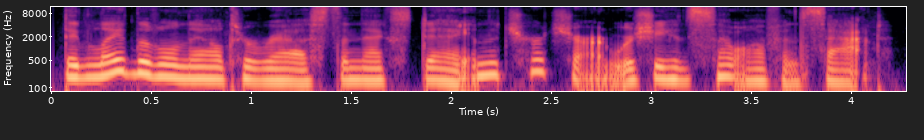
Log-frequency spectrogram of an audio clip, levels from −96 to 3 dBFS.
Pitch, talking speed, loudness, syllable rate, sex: 170 Hz, 250 wpm, -18 LUFS, 5.5 syllables/s, female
